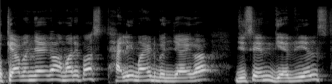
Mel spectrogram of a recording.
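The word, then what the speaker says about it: phthalimide: उसमें P silent होता है, कई बार हम लोग उसे पैथैलीमाइड बोल देते हैं, लेकिन ये याद रखना है वो थैलेमाइड बोलते हैं, उसको P साइलेंट रहेगा।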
